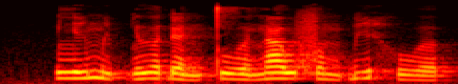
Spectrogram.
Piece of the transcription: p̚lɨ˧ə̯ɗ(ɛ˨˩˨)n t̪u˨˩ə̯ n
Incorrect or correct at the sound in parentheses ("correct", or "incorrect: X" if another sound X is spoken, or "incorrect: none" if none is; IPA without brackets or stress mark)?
correct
